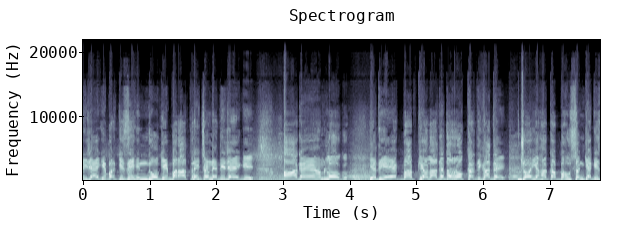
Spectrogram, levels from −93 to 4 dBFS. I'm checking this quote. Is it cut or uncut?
cut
